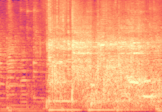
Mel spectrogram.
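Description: A loud, long comic fart sound effect about half a second in, lasting a second and a half, over background music.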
